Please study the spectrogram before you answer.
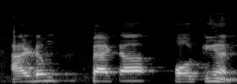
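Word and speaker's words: Ardem Patapoutian: 2021 में फिजियोलॉजी और the medicine 2021 अवार्ड मिला है डेविड जूलियस एंड एडम पैटापोटियन ऐसे करके प्रोनाउंस करेंगे दो में, इंग्लिश में थोड़ा अजीब हो जाता है ये, राइट।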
